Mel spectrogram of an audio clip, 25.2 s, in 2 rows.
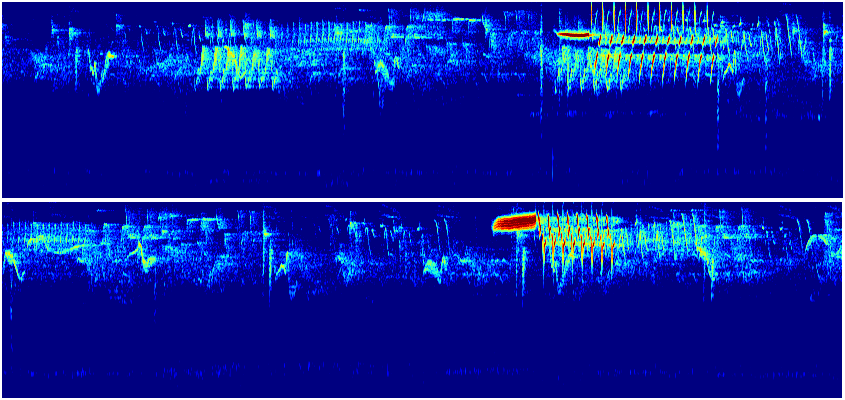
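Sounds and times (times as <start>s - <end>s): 
songbird chatter: 8.1s - 14.1s, 20.0s - 21.9s
Bachman's sparrow whistle and trill: 8.3s - 10.8s, 20.0s - 21.9s.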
